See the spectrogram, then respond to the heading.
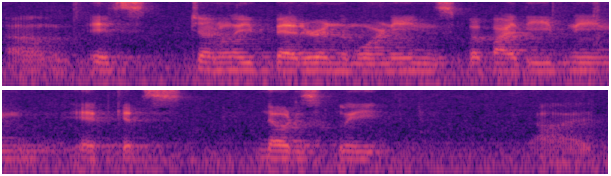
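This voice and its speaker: Low, gravelly-voiced man pausing often. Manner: hesitant, many pauses and fillers, candid. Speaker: speaker at a caregivers' meeting. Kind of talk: personal talk to a small group. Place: meeting room with a group of about 45 people. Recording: roomy, noisy meeting-room recording.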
